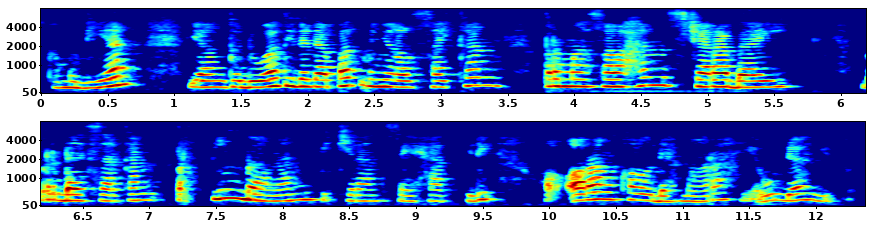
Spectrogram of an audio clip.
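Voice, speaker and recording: A woman's voice: on the high side, fairly even intonation, unhurried, darkish tone. A young woman, a university student, giving a casual lesson and talking to her pupils as their teacher, with a chatty, explanatory manner and lots of filler tags. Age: young adult.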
